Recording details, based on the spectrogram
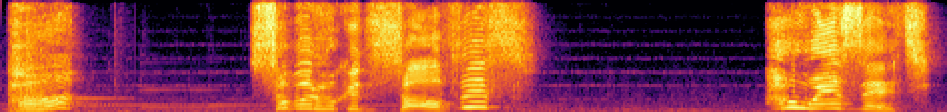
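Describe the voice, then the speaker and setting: A woman acts out an earnest young police rookie from an anime dub. The voice sits high and swings widely in pitch, excitable and easily flustered, blurting every thought. Light music runs underneath. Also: takes it slowly, exaggerated voice. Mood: startled. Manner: excitable, thinks out loud, blurts things.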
